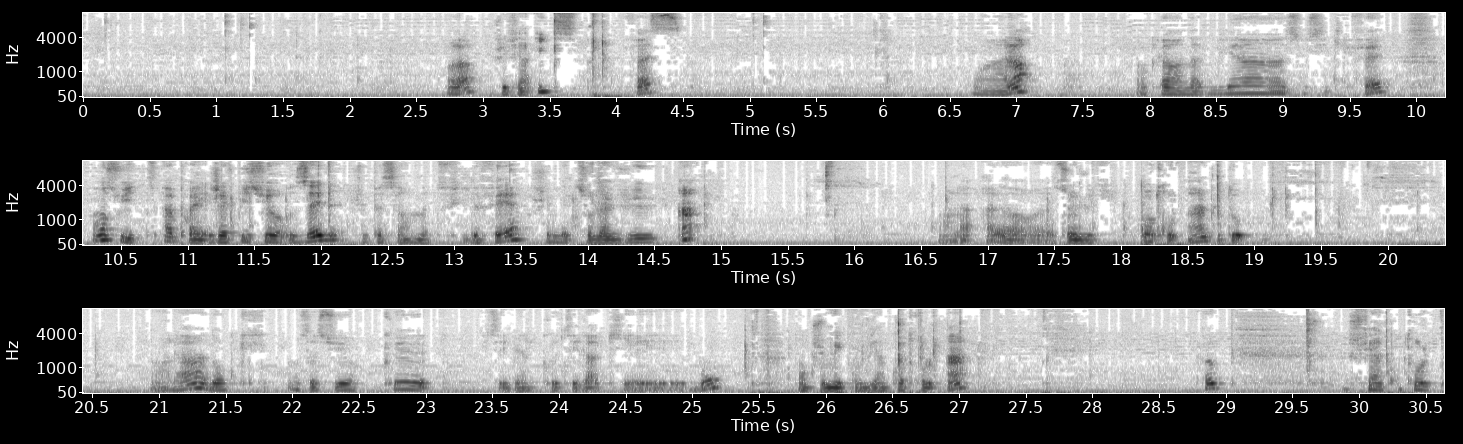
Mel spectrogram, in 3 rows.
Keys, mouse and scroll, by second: 2.1 middle click, 3.9 x, 6.1 middle click, 9.8-11.9 middle drag, 12.0 z, 14.8 KP_1, 16.0 middle click, 16.6-18.1 middle drag, 18.4 middle click, 20.5-23.4 middle drag, 28.5 middle click.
